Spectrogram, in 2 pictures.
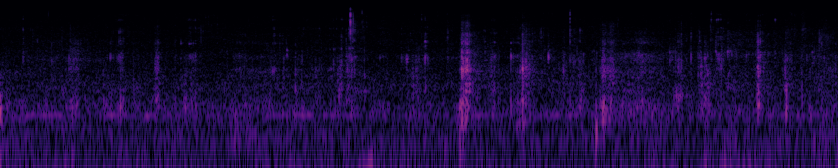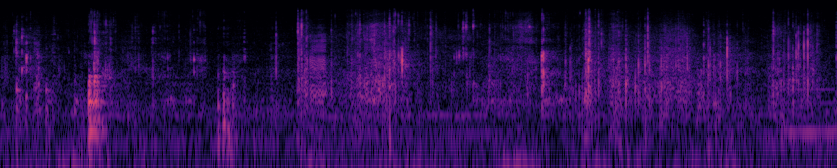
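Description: Close-miked chewing of a mouthful of fries topped with crunchy hot Cheetos: scattered crunches and wet mouth clicks, busier in the second half. Crinkly paper burger wrapper is handled as a cheeseburger is picked up.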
